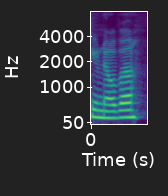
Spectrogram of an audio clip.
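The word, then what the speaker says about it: Unova: I'll sleep I just want to clarify it's pronounced u Nova ok I figured I was pronouncing wrong I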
